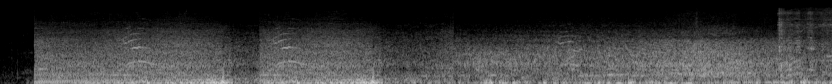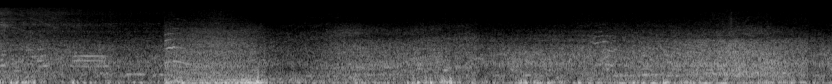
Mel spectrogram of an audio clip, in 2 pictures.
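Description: A cat trapped in a car's door sill crying, a few short rising-and-falling meows, under heavy wind noise on the microphone and street noise.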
